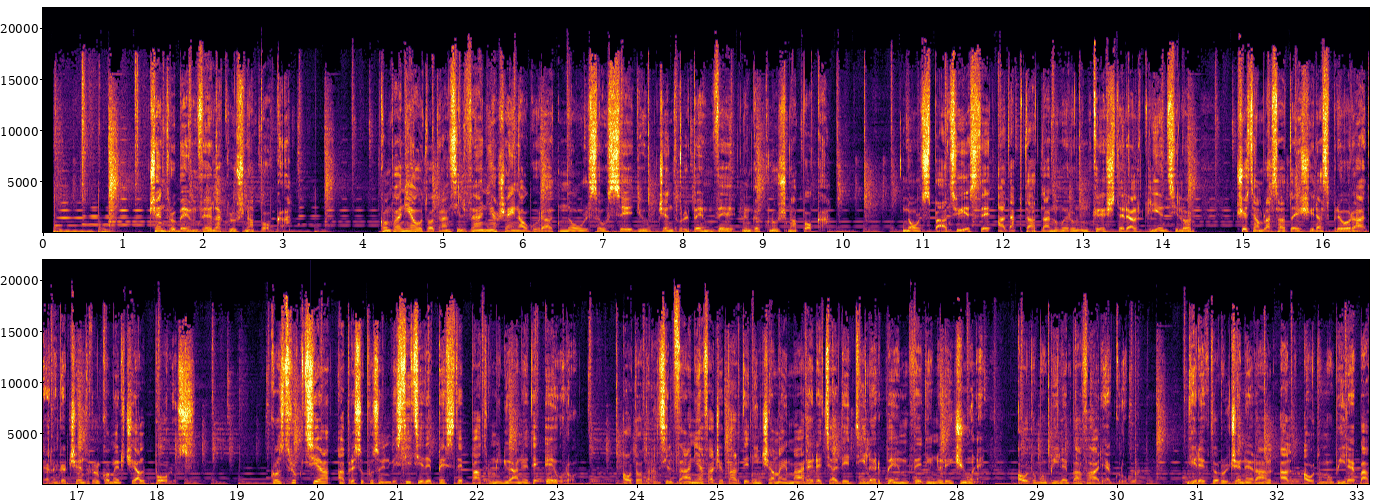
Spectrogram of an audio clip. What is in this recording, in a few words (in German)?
RUMAENISCH Sachtext Infomercial; BMW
